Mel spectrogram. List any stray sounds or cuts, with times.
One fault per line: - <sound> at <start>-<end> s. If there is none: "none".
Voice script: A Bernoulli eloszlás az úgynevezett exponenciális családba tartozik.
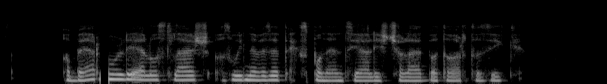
- dropout at 1.0-1.1 s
